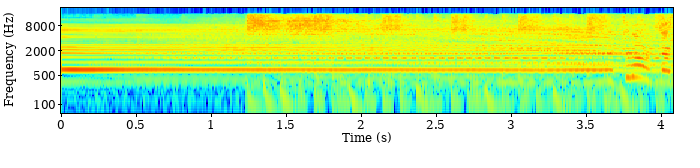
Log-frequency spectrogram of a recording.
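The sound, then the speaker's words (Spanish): A sustained train horn blares loudly throughout, joined after about a second by the rhythmic clatter of a train rolling over rail joints, steady, with no voices; a sound effect introducing the radio football round-up 'El tren del fútbol' for matchday 33 of La Liga Santander. “El tren del fútbol de esta jornada número 33 de la Liga Santander.”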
